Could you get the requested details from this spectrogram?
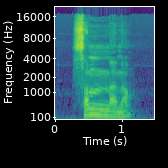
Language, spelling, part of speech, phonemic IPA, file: Arabic, صمم, verb / noun, /sˤam.ma.ma/, Ar-صمم.ogg
- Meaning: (verb) 1. to deafen (someone) 2. to resolve, to make up one's mind 3. to design, to configure, to devise, to contrive, to fix (something); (noun) deafness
